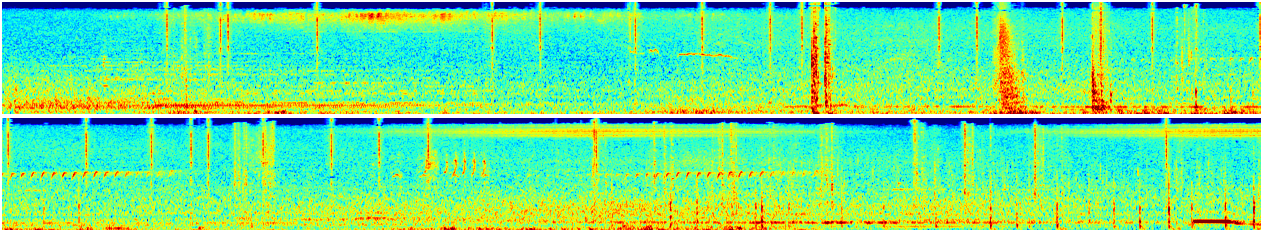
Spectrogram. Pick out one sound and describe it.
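Wooden building pieces snap into place with quick knocks and clunks.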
